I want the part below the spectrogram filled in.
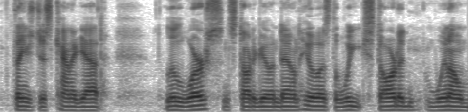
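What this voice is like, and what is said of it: Rough, raspy voice. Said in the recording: “hear by my voice, a little bit rough. It's been a little raspy”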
